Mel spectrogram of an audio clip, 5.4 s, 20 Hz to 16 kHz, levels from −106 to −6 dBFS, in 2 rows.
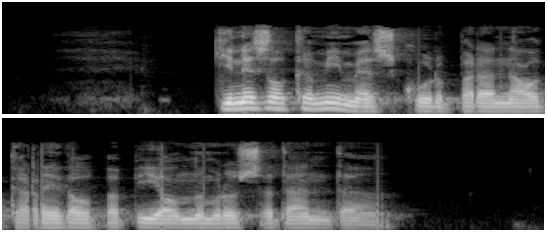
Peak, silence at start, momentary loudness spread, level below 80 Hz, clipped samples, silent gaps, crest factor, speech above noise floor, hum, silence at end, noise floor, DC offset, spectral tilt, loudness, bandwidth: -16 dBFS; 1.05 s; 9 LU; -62 dBFS; under 0.1%; none; 18 dB; over 58 dB; none; 0.8 s; under -90 dBFS; under 0.1%; -5.5 dB/octave; -33 LUFS; 8 kHz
